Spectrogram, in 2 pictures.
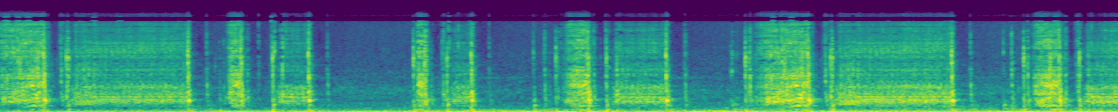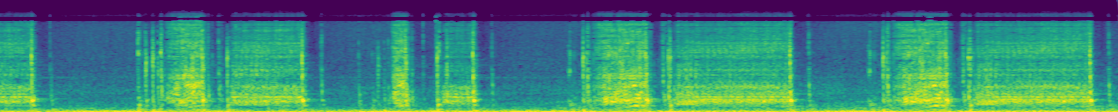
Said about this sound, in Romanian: sunet care reprezintă formarea unui număr de telefon al unei instituții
